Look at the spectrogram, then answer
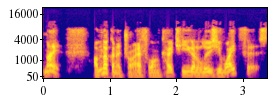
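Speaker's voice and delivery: ordinary delivery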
